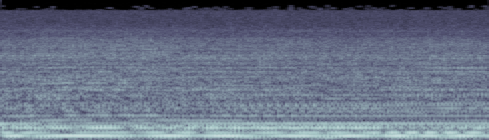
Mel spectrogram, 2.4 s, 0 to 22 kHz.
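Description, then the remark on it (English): A 1937 Ford five-window hot rod's 385-cubic-inch Chevrolet V8 engine runs loud and steady at a racetrack, a deep rumbling drone with strong low harmonics that holds an even pitch for the whole stretch, with no voices over it. “385 cubic inches of Chevrolet power for the 37 five-window Ford.”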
